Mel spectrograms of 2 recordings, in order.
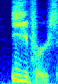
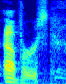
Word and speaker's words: Evers: the state of Wisconsin she mispronounced the boss's name Evers Evers she corrected it fairly quickly though yes but that the communications people that were in my periphery they were mortified I mean I bet they'd been coaching her all morning like eavers eavers eavers first first words out of her mouth Thank You governor-elect Evers let's plate for the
